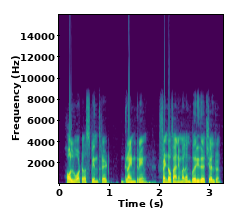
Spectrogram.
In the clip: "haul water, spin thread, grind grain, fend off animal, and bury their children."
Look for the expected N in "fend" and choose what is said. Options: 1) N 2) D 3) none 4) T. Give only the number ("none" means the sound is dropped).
1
